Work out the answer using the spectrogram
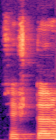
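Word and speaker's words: sister: सिस्टर में ये र का साउंड साइलेंट होता है, तो इसका फोनेटिक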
